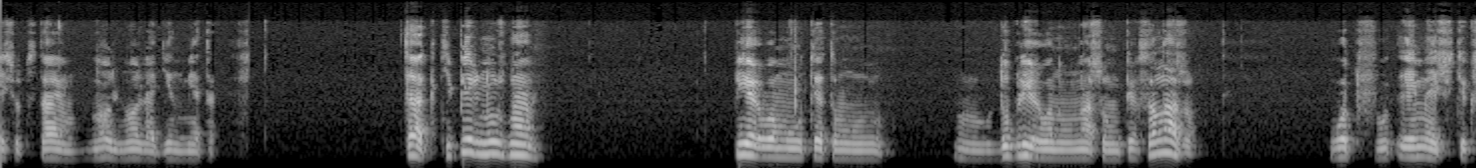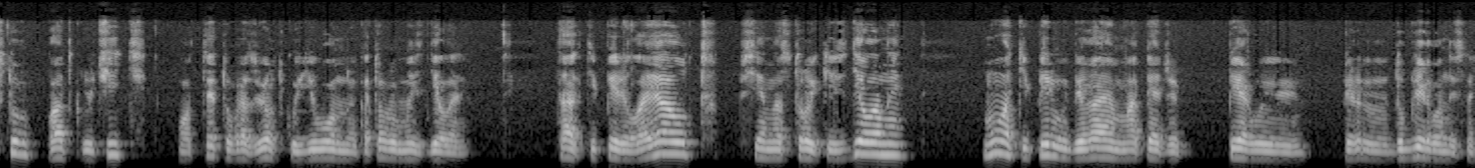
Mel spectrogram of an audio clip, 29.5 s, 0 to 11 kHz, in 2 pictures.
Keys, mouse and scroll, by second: 21.2 click.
